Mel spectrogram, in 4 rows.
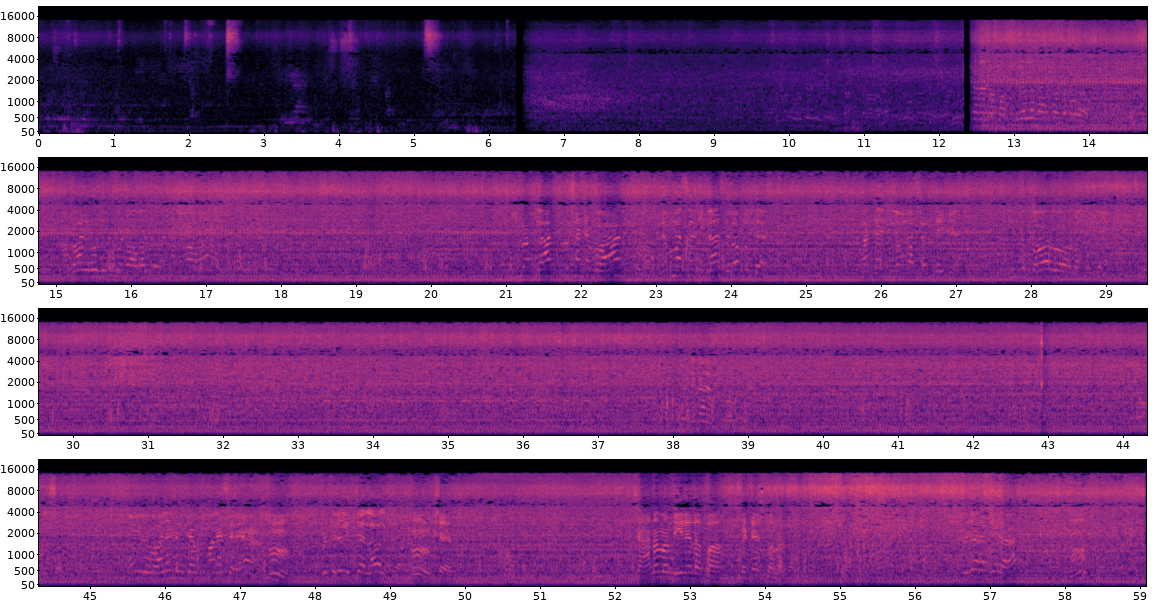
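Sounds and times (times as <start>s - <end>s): wind: 0.0s - 59.0s
auto-rickshaw engine running: 12.5s - 59.0s
tyres on wet road: 12.6s - 59.0s.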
